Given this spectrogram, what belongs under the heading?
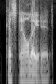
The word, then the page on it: castellated: American English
